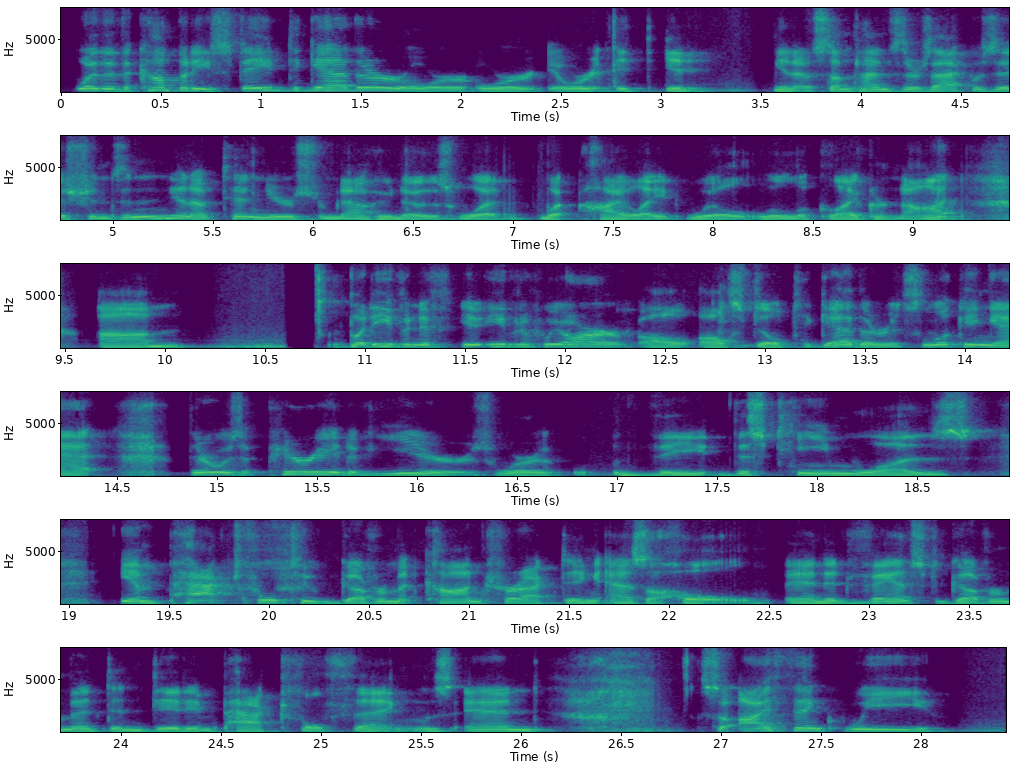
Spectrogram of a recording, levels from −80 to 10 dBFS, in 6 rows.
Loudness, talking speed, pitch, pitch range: -21 LUFS, 165 wpm, 130 Hz, 115-155 Hz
